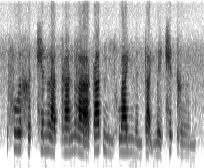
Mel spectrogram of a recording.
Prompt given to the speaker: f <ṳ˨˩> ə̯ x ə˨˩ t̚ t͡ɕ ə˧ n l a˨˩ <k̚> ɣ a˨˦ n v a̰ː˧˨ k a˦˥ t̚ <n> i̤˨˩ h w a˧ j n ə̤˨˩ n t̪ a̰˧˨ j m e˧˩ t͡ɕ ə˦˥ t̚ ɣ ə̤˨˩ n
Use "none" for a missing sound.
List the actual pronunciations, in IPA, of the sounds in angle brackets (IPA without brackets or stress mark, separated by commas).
u˧, t̚, n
